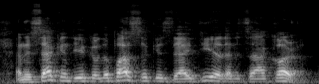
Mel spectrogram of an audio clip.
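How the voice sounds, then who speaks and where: Audible room echo surrounds a man speaking at a fairly quick pace. His voice is fairly high in pitch, with a dark, mellow tone. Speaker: rabbi teaching Chassidus. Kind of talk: lecture. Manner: halting.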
